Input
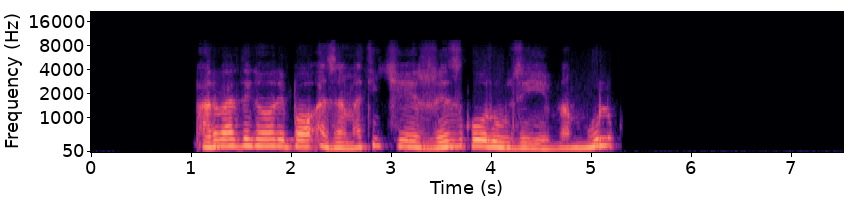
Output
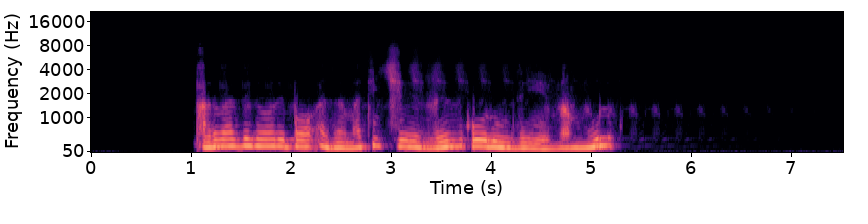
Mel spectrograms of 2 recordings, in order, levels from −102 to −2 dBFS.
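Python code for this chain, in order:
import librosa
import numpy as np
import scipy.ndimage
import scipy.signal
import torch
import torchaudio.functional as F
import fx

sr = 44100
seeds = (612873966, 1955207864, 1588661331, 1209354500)

y = fx.env_lowpass_down(x, sr, base_hz=340.0, full_db=-25.0)
y = fx.echo_wet_highpass(y, sr, ms=227, feedback_pct=65, hz=1900.0, wet_db=-19)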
